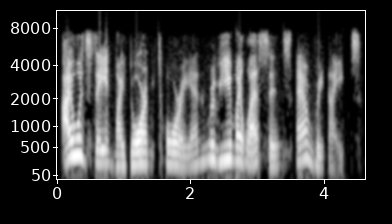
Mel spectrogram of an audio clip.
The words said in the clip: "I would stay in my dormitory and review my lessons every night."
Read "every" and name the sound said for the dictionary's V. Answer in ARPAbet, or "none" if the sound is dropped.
V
